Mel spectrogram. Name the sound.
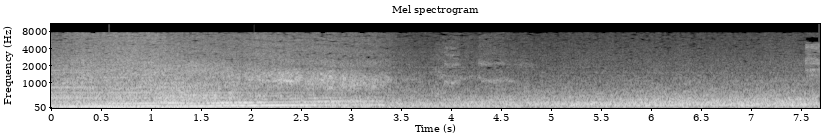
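car engine accelerating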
